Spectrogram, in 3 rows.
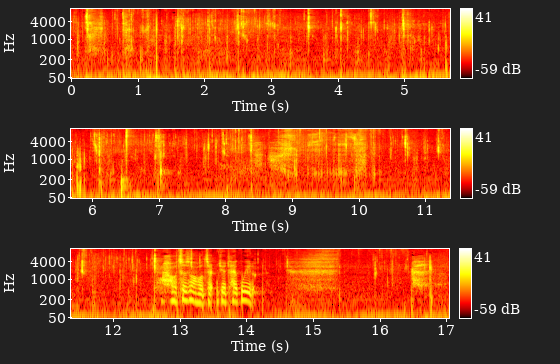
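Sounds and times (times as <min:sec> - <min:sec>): person chewing sticky meat: 0:00.0 - 0:12.8, 0:15.4 - 0:17.0.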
